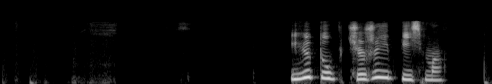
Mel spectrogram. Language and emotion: Russian, positive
